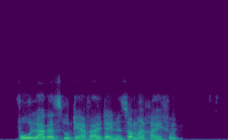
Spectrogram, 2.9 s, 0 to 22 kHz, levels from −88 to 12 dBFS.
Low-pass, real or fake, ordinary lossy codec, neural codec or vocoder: 7.2 kHz; fake; Opus, 24 kbps; codec, 16 kHz, 8 kbps, FreqCodec, smaller model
